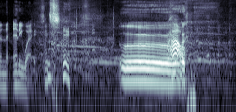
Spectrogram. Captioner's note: audience booing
